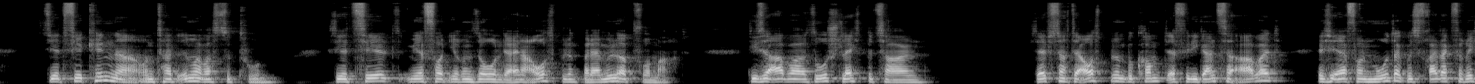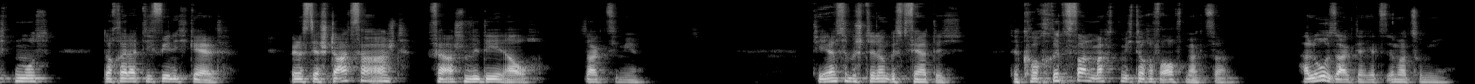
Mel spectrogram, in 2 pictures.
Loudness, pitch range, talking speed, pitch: -18 LUFS, 115-140 Hz, 165 wpm, 130 Hz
